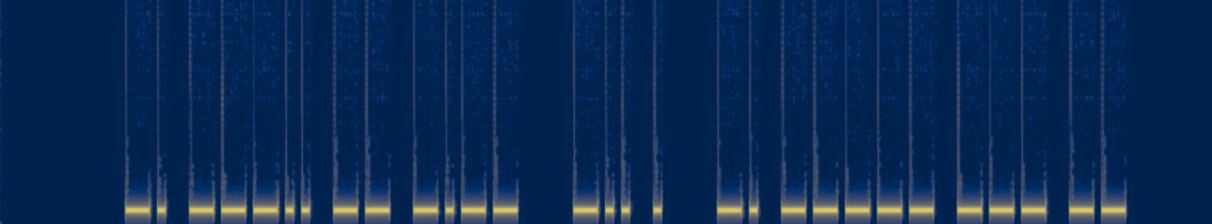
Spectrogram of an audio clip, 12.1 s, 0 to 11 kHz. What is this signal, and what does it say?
Morse code, heard as a keyed tone, about 15 wpm, 700 Hz. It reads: N8MY DE N0OM
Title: USA Callsign DE Callsign - 4 Characters - 15wpm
